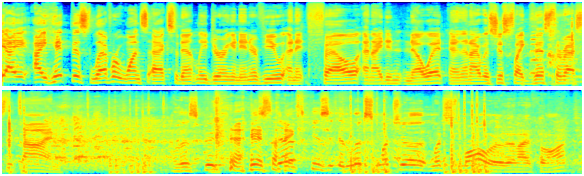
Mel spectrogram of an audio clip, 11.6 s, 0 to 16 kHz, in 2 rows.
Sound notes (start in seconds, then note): 5.2 audience laughs; 7.5 Conan laughs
